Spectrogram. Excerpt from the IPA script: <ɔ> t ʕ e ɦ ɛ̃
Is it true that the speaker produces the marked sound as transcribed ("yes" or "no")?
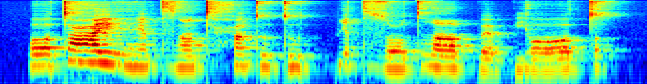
yes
